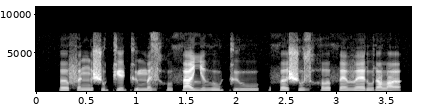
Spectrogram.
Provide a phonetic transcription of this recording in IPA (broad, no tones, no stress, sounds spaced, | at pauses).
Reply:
ə f ɛ ŋ ə ʃ u kʲ ɛ kʲ u m ɛ z h u θ a ʎ ɪ ð u kʲ u | θ ə ʃ u z h ɤ θ ɛ β ɛ ɾ u ɾ ɪ lˠ ɐ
